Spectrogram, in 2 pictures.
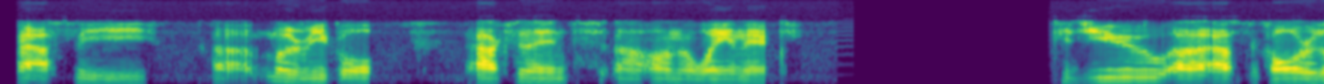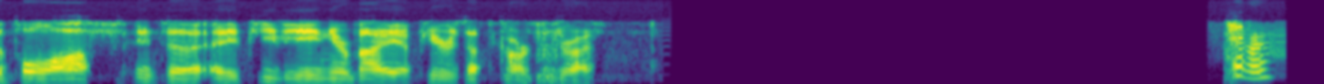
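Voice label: Police Northeast District Dispatch, Raleigh; wake; p25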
